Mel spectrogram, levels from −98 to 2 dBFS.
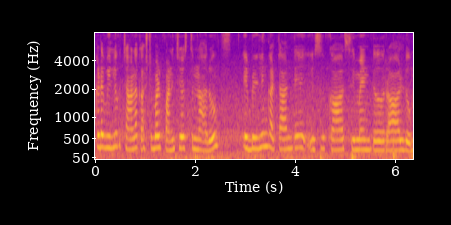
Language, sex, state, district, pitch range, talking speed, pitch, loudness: Telugu, female, Andhra Pradesh, Srikakulam, 235-275 Hz, 120 wpm, 245 Hz, -17 LUFS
